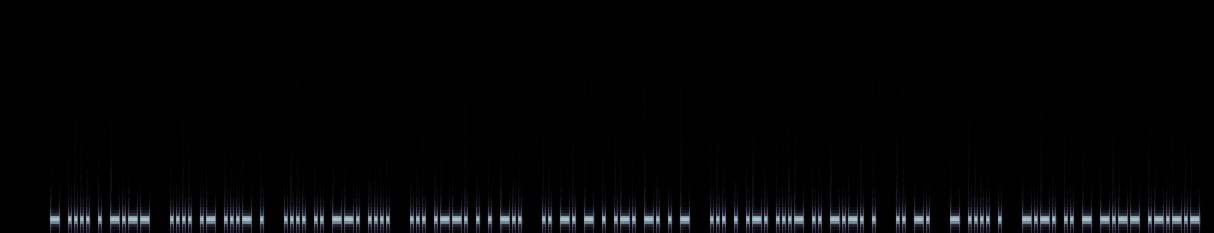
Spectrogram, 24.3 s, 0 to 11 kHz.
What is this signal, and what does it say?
Morse code, heard as a keyed tone, about 20 wpm, 700 Hz. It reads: THEY HAVE HIGH SPEED INTERNET SERVICE IN THE CITY.
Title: Sentences from Top 1000 Words - Review Part 4 - 20wpm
